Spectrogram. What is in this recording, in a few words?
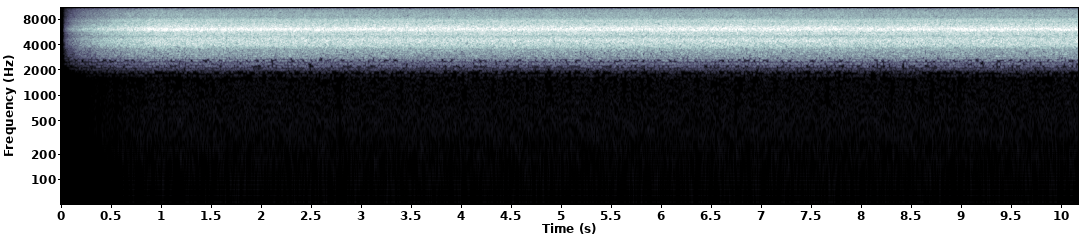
Insect Cicadas, Sing; Animal; Insects; BlastWave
